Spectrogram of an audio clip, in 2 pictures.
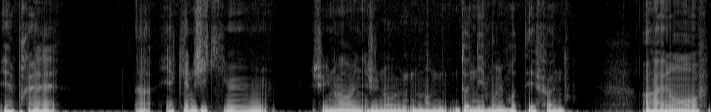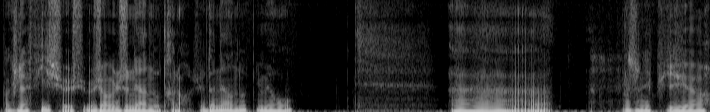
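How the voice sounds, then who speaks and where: Dark and mellow in tone, a man talks at a moderate pace with fairly even intonation and long, frequent pauses. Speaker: streamer scambaiting a scammer. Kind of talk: live stream commentary. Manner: halting.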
